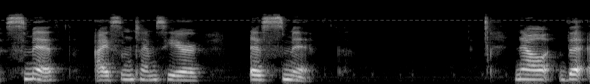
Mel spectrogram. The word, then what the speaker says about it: Smith: other languages as well it's difficult to say any word that begins with an S without saying a vowel in front of it for example instead of Smith I sometimes hear as Smith now the S is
